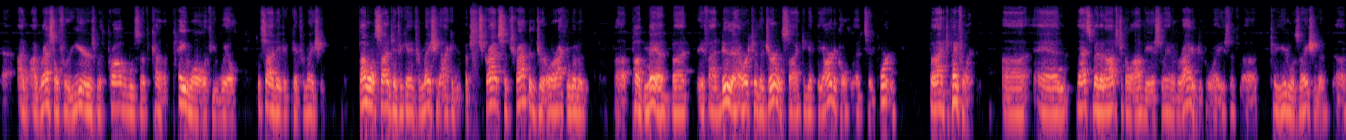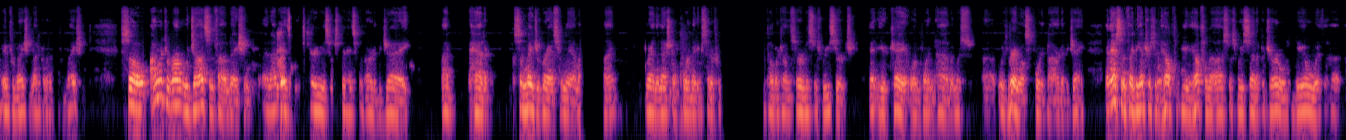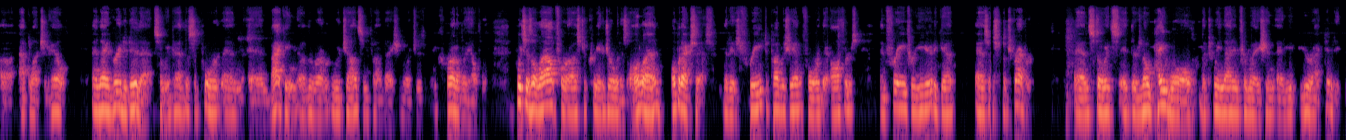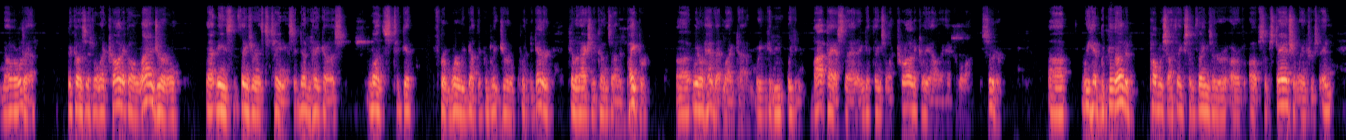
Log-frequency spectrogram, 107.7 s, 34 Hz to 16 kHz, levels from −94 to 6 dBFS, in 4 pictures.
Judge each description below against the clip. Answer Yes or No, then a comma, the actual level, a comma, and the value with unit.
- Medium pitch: No, low, 125 Hz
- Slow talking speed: No, average, 170 wpm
